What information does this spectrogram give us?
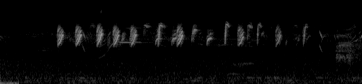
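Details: A European goldfinch sings a quick, tinkling strophe of about sixteen high, bright notes, weaving in its slightly metallic call notes, a typical trait of this species.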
